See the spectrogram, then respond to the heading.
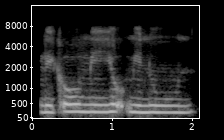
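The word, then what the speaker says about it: لِقَوْمٍ يُؤْمِنُونَ: Setiap tanwin bertemu huruf bertasjid, tanwinnya baca satu. Tuh. Liqaumin jadi liqaumi.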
